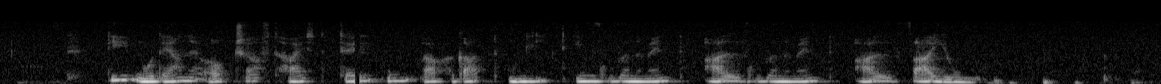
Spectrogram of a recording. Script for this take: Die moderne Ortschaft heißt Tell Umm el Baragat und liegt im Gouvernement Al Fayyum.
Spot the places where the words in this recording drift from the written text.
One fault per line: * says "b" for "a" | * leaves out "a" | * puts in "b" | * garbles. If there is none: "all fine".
* leaves out "el"
* puts in "Gouvernement Al"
